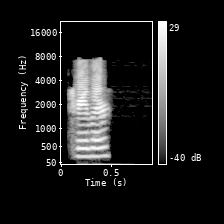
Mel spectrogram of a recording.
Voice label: South Scottsdale Sheriff, scanner audio; MCSO - EAST Sheriff-EastCnty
